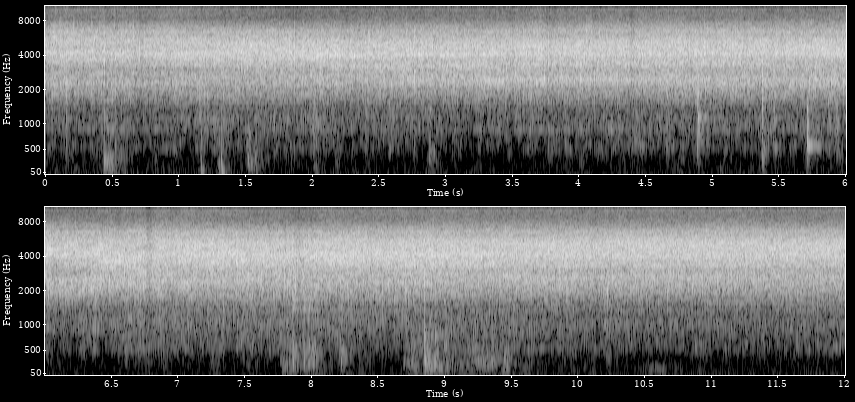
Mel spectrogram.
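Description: Diced raw chicken frying in hot vegetable oil in a pan: a loud, steady sizzle, with a few faint knocks of a wooden spatula pushing the pieces in.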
